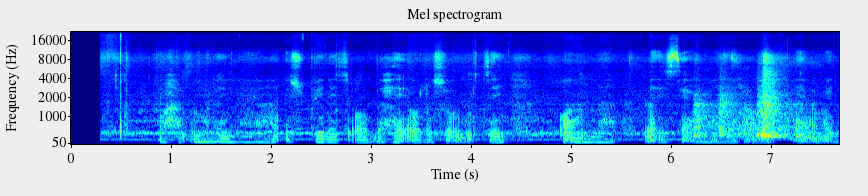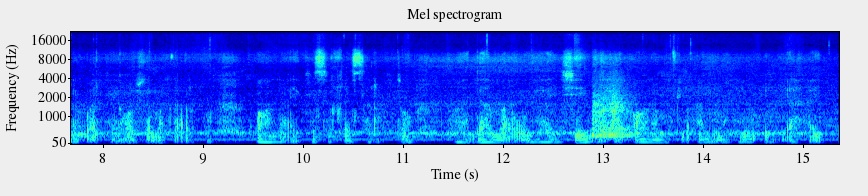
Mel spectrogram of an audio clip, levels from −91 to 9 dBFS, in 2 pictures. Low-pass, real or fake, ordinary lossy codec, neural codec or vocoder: none; fake; none; vocoder, 44.1 kHz, 128 mel bands, Pupu-Vocoder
